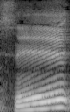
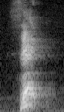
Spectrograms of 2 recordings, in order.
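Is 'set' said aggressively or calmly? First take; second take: calmly; aggressively. First: It is said calmly at a normal pace. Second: It is said sharply, fast and aggressively.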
